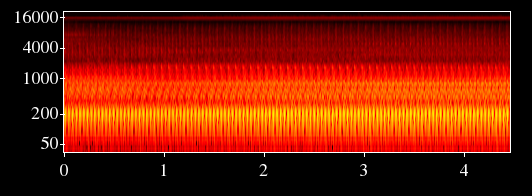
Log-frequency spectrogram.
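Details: 8 kg Fisher & Paykel front-load washing machine: steady rapid knocking about four a second over the running drum, stopping when the tub is pressed; not the drum, owner suspects a worn stabilizer/suspension.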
